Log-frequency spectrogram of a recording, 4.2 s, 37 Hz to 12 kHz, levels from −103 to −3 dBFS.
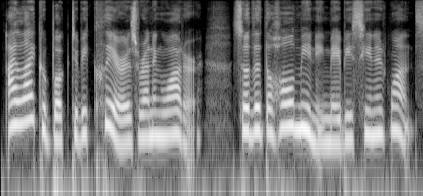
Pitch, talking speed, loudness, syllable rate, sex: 230 Hz, 285 wpm, -17 LUFS, 6.3 syllables/s, female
